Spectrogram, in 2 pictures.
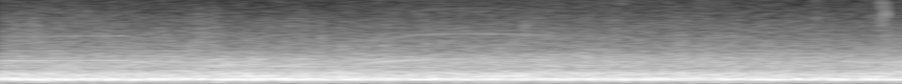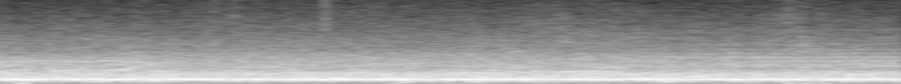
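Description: Crowd noise builds in a stadium during a college football video game between Oregon and Penn State, a constant loud roar from a large crowd urging a red zone defensive stop.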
